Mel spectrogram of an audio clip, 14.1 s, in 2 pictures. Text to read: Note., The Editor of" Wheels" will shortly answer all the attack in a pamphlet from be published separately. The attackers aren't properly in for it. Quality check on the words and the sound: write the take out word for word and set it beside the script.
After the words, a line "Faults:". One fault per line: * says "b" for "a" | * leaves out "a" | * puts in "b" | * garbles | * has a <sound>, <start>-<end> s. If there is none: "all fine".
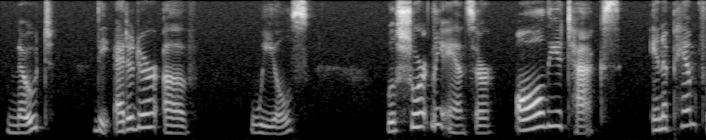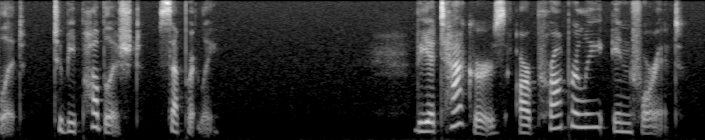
Note., The Editor of" Wheels" will shortly answer all the attacks in a pamphlet to be published separately. The attackers are properly in for it.
Faults:
* says "attacks" for "attack"
* says "to" for "from"
* says "are" for "aren't"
